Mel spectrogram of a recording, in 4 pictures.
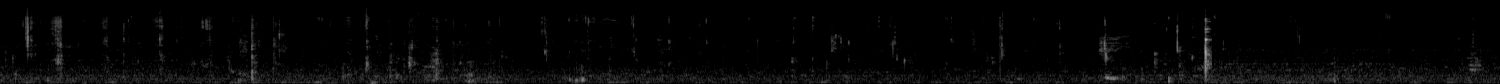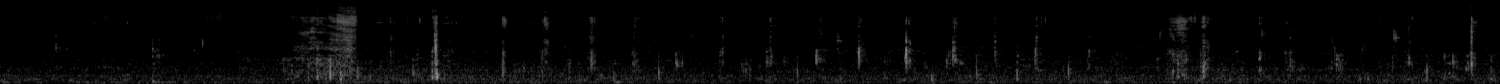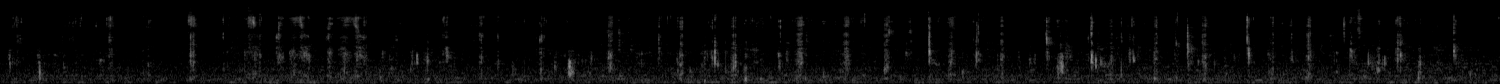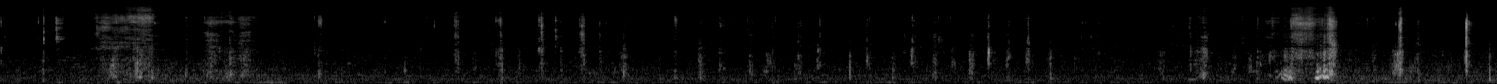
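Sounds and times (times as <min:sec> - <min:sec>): wet chewing and mouth smacks: 0:18.4 - 0:59.9.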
